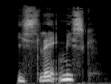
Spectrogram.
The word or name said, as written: islamisk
